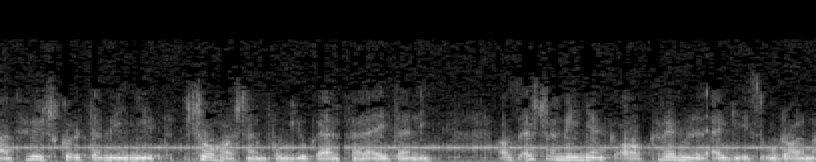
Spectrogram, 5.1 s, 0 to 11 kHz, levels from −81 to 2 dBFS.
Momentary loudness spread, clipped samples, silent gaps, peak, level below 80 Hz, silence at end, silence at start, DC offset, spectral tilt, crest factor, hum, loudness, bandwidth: 6 LU; under 0.1%; none; -2 dBFS; -46 dBFS; 0 s; 0 s; 1%; -9.5 dB/octave; 14 dB; none; -17 LUFS; 6 kHz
